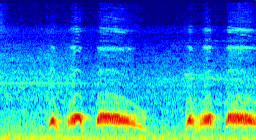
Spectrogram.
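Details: Two quick coo phrases from a decoy spotted dove, each two brief notes running into a longer, gently falling coo.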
